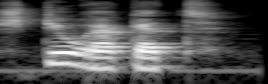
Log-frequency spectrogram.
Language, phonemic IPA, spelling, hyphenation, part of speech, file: Dutch, /ˈstyu̯.raːˌkɛt/, stuwraket, stuw‧ra‧ket, noun, Nl-stuwraket.ogg
- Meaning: thruster, rocket used for propulsion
